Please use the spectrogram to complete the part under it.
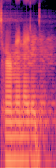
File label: terminated, robotic announcer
